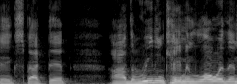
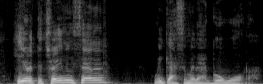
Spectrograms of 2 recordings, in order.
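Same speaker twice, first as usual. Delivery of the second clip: put-on Louisiana Cajun accent; 3 dB louder than usual. Speaking to Janet about the training center, in a put-on Cajun voice. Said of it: "I want to tell you in my Cajun voice".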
